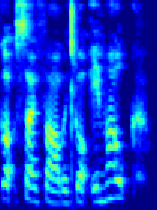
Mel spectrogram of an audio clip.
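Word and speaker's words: Imbolc: so far we've got imul which is spell imul but it's i m b o l c imol on February 2nd and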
